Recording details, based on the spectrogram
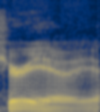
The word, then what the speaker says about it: Curieux: So ours is the Curieux. Is that correct? Is that how you say that? – Curieux, yep.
